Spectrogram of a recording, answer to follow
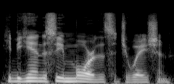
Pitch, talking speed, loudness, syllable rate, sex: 130 Hz, 275 wpm, -17 LUFS, 6.7 syllables/s, male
